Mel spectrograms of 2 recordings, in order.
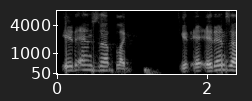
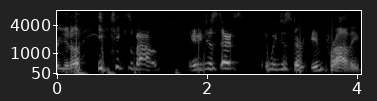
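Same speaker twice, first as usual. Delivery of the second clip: ordinary talk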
